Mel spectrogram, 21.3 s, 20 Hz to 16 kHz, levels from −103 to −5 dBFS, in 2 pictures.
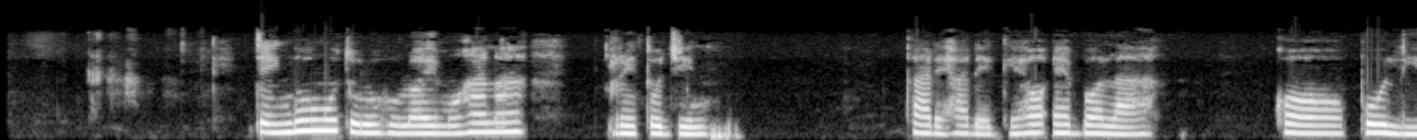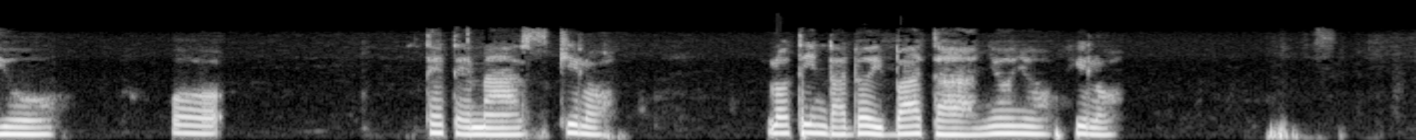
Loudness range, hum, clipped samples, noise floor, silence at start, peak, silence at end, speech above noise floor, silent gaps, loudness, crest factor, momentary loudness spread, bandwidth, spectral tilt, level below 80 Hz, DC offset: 6 LU; none; under 0.1%; -76 dBFS; 0.7 s; 0 dBFS; 0.9 s; 64 dB; none; -14 LUFS; 16 dB; 14 LU; 7 kHz; -7 dB/octave; -54 dBFS; under 0.1%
